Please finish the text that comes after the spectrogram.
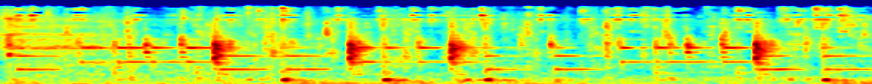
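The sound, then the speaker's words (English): A dog laps water from a bowl in quick, steady wet splashes, repeating every half second or so, with a faint tonal hum in the background. “Y'all hear that drinking water? That's my dog in the back drinking it.”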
